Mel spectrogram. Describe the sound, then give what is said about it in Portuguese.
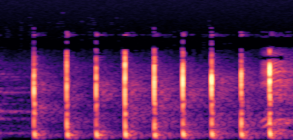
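Knocking on a wooden door, about ten steady, evenly spaced raps in quick succession, moderately loud, with no voices. “E Jesus está nessa igreja, a porta dessa igreja chamada Laodiceia, e ele não vai chutar a porta para poder entrar. Ele bate.”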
